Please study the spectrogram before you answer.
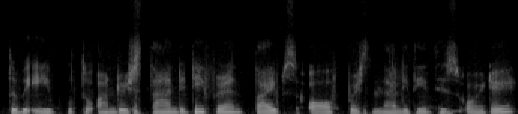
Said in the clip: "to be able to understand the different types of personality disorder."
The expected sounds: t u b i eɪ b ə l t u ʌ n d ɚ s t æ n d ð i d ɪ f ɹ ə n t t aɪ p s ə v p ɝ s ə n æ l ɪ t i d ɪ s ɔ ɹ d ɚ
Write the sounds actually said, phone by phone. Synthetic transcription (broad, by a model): t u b i eɪ b ə l t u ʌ n d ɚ s t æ n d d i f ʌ ɹ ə n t t aɪ p s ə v p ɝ s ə n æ l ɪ t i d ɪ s ɔ ɹ d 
